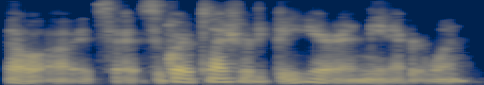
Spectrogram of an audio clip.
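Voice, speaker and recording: A woman speaks politely and at a measured pace. Her voice sounds dry and close to the mic, with no room around it. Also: a bass voice, animated, vocal fry, husky, no room sound. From China. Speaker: debate panelist. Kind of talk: casual self-introduction.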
